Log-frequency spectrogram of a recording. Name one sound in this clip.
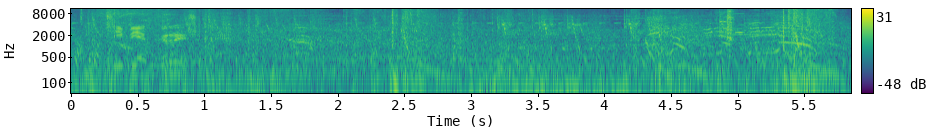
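Blaster guns fire sharp zapping shots.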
